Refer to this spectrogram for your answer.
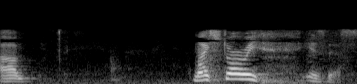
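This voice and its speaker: Here a man speaks with a Canadian accent. His voice is somewhat breathy. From central Canada (Winnipeg, Manitoba). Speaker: 12-step group speaker. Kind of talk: testimony. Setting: workshop with live audience. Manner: fast; halting, many repeated words.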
